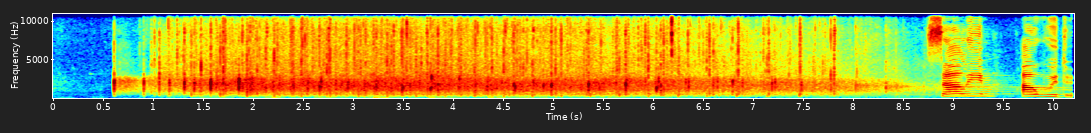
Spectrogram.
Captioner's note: applause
